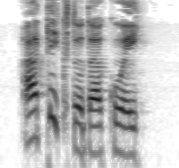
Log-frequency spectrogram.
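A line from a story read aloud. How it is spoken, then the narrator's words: Commanding tone. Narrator (Russian): спросил командным тоном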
